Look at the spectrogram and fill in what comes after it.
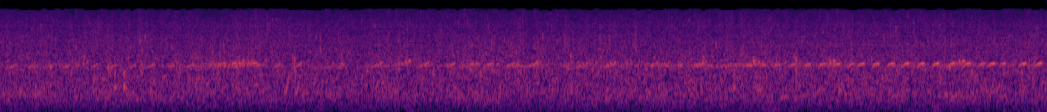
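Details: In a clear stream, Kajika frogs give scattered high chirps that build into a fast, evenly pulsed whistling trill toward the end, all above the continuous babble of running water.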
